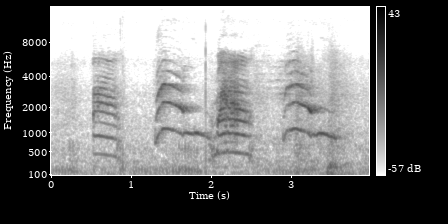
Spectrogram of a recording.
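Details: Kitten crying while being taught by its mother, who answers now and then: four clear, harmonic meows about a second apart, each rising slightly then sliding down, indoors with a quiet background.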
